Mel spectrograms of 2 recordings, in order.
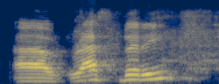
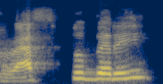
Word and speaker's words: raspberry: Raspberry. It's not raspberry. It's raspberry. Okay, on the first day we actually did R in detail.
